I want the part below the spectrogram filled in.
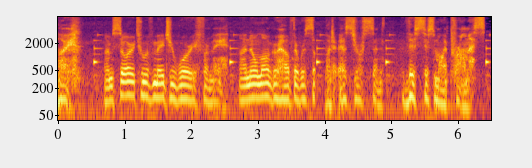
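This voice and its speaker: A man puts on a character voice at a medium pitch. He talks at a fairly quick pace over clear background noise. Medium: video game.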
